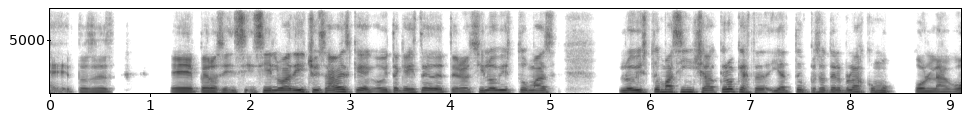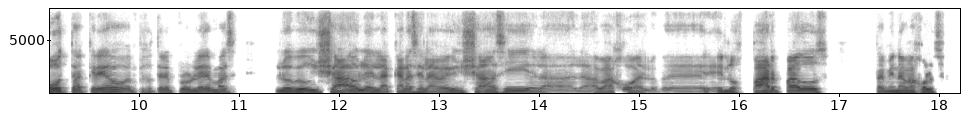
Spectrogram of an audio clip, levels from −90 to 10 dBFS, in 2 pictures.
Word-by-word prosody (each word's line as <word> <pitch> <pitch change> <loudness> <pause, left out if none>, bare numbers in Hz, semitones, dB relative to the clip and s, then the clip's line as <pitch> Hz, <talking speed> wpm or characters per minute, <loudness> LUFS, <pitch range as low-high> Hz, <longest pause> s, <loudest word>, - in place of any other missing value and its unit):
entonces, 120 -3 -6 0.5
eh, 125 0 +5
pero 130 -1 +3
sí 135 +1 -3
sí 130 - 0
sí 150 +3 +4
lo 165 +3 +4
ha 165 - +4
dicho. 175 +1 +5
Y - - +3
¿sabes 180 +5 +3
qué?, 160 -5 +1
ahorita 130 +7 -2
que 150 - -1
dijiste 145 +4 +1
deterioro, 130 -4 0
sí, 145 - -2
lo 165 +2 +3
he - - +2
visto 170 +1 0
más 160 0 -3 0.6
lo 150 +3 +3
he - - +6
visto 175 +3 +3
más 185 0 +3
hinchado. 170 -4 0
Creo 215 +2 +4
que 190 - -1
hasta 150 -2 -2
ya 145 +1 -2
t 165 +7 -3
empezó 165 0 -5
a - - -11
tener 175 0 -2
problemas 175 +2 -1
como 150 -6 -4 0.2
con 125 -1 +1
la 105 -2 -2
gota, 150 - +1
creo. 170 +3 +1
Empezó 120 -5 -9
a - - -12
tener 145 +2 -4
problemas. 150 +3 -2 0.4
Lo 130 -1 +1
veo 145 +5 +4
hinchado 160 +1 +2
le 150 -4 +1
la 125 -2 -2
cara 145 +5 -1
se 145 0 -2
la 115 -2 -3
veo 125 +4 -1
hinchada 140 -2 -2
así 150 +2 -1
la 110 -6 -9
la 100 +1 -11
abajo, 120 +4 -4
eh, 120 - -7 0.7
e - - -2
en 130 - -1
los 125 -2 -3
párpados 155 +3 +2 0.4
también 120 +3 -2
abajo 135 +1 +1
los 135 - -3
145 Hz, 215 wpm, -23 LUFS, 130-165 Hz, 0.7 s, he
